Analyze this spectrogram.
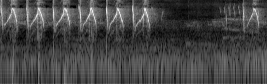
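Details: Hill prinia (ciblek gunung) in ngentrok song, six or seven fast, high snapping notes, then near silence before one last note at the close.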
